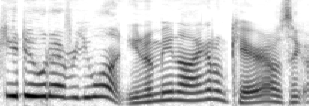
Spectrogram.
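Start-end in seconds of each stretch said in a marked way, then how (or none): 0.0-0.9 much higher-pitched mock wife voice; wife's dismissal. Wife tells fretting husband to suit himself, high-pitched dismissal. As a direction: imitate her waving him off, pitched way up. Wife waves off his pleading.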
